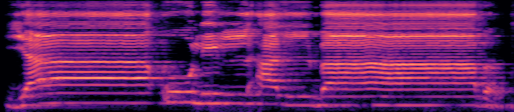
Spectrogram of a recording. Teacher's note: اب یہاں پر اگر ہم وقف کر دیں گے تو وقف کی صورت میں با کو ساکن کر دیا جائے گا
